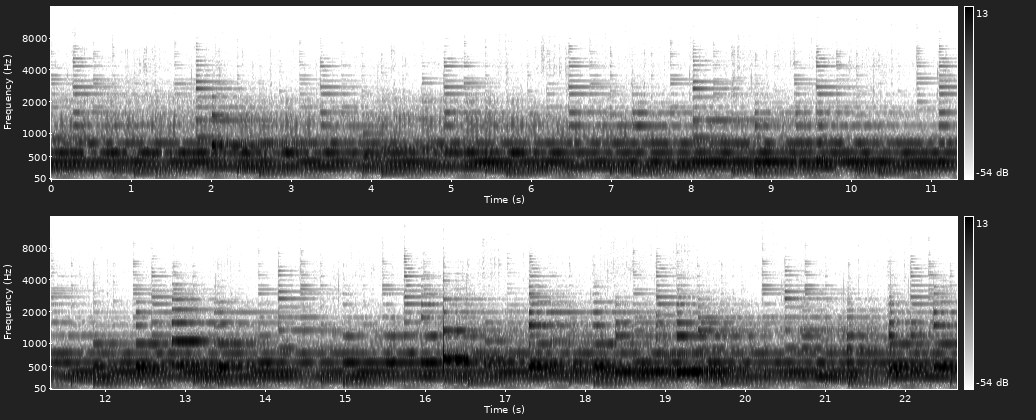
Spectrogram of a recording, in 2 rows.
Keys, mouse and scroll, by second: 8.7 right click, 10.1 click, 21.0-22.6 drag.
